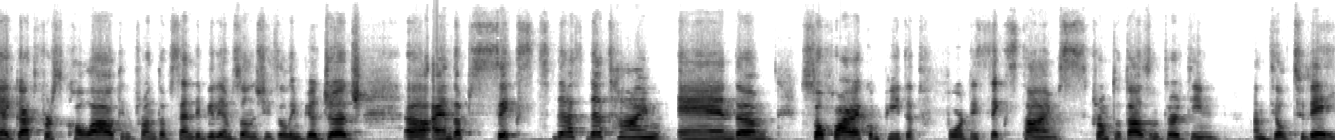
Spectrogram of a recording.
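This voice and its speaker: Over a quiet background, a woman speaks at a fairly slow pace with very wide pitch swings. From Serbia. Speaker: professional figure bodybuilder. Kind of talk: podcast interview.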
